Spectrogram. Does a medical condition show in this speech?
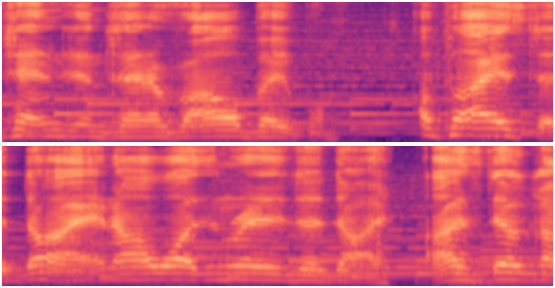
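Yes: traumatic brain injury; assault, C6 and C7 neck fractures.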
